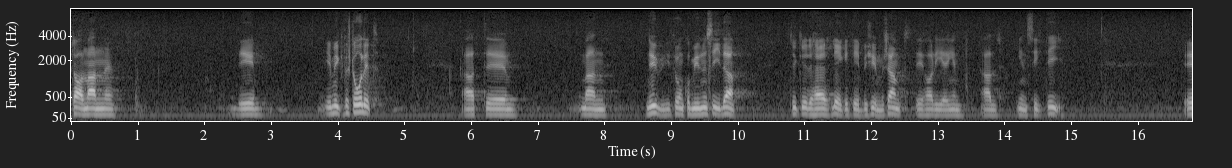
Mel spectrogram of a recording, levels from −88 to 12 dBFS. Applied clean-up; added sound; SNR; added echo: none; none; none; none.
